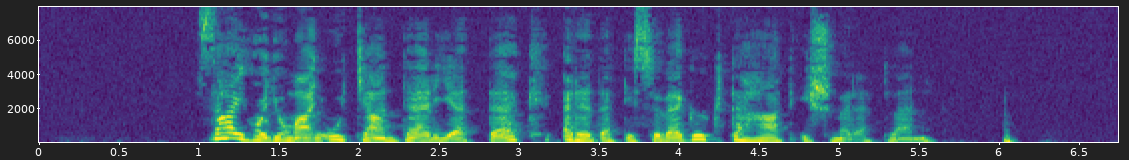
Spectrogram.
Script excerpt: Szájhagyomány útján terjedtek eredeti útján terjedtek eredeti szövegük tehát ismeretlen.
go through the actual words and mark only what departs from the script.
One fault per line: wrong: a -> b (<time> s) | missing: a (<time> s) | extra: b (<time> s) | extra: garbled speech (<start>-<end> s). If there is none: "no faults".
missing: útján terjedtek eredeti (3.7 s)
